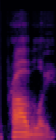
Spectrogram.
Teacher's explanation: when you speak fast, you don't pronounce the B very much there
